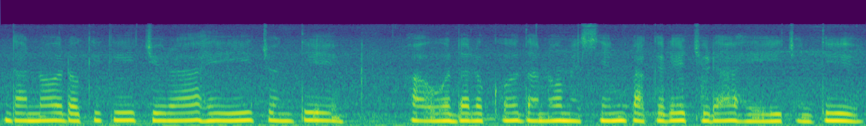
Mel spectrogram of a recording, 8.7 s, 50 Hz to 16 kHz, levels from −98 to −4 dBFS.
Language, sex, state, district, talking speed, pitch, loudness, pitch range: Odia, female, Odisha, Malkangiri, 90 wpm, 210 Hz, -12 LUFS, 205-215 Hz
